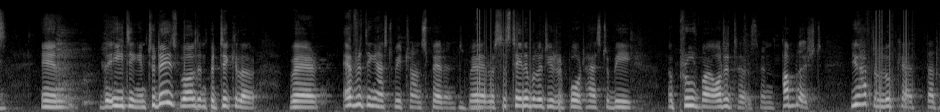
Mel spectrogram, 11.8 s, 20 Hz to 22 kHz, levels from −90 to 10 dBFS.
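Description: At 4.02 s, lost LE Audio frames, about 68 ms of them, force the LC3 decoder to reuse its last spectrum with random signs, which leaves a short noisy smear. From 5.98 to 6.63 s, processor overload crackle appears: the processor misses about 20 buffer deadlines of a few milliseconds each and plays old audio with hard edges in their place, heard as a gritty tearing. Further frame losses occur at 6.99 s (30 ms) and 9.70 s (about 83 ms), each with the same brief smear. The crackle returns from 10.87 to 11.61 s.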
